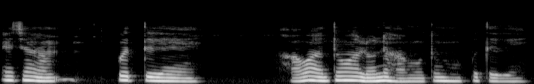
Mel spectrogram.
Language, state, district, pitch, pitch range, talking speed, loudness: Idu Mishmi, Arunachal Pradesh, Lower Dibang Valley, 165 Hz, 150-190 Hz, 90 wpm, -13 LUFS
